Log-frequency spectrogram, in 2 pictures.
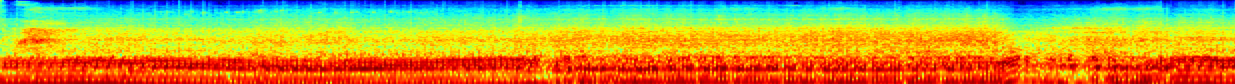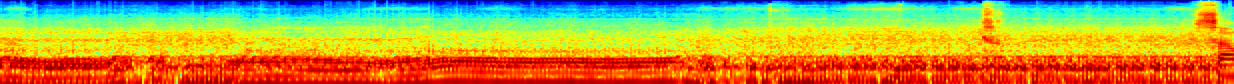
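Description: A Honda Rusi motorcycle rides through road traffic in Manila. Its loud, continuous engine drone rises and falls in pitch as the rider revs and shifts, with no voices.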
